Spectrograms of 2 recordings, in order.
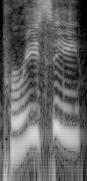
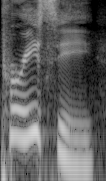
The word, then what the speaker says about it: Parisi: Is it Parisi, Matt? Am I pronouncing that correctly? You got it. You're pronouncing it correctly. And Matt Parisi is the CEO, so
